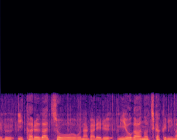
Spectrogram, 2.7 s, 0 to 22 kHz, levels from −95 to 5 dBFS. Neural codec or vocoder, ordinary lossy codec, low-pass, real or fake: none; none; 7.2 kHz; real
